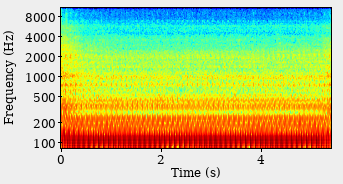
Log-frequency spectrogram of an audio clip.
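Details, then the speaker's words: 2003 Subaru WRX wagon at first startup after replacing all four coil packs: deep, lumpy idle with an uneven pulsing exhaust beat and the engine shaking; a cylinder 2 misfire is detected. "oh my engine's shaking guys this is not good I don't think it's good"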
